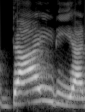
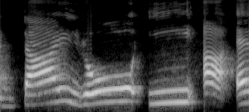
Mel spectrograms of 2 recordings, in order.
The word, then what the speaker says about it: diarrhoea: डायरिया, DIARR, डायरोइया, ऐसे आप pronounce करके लिखेंगे सिर्फ लिखने की टाइम पे, और अदरवाइज प्रोनाउंस होगा डायरिया, ओके।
